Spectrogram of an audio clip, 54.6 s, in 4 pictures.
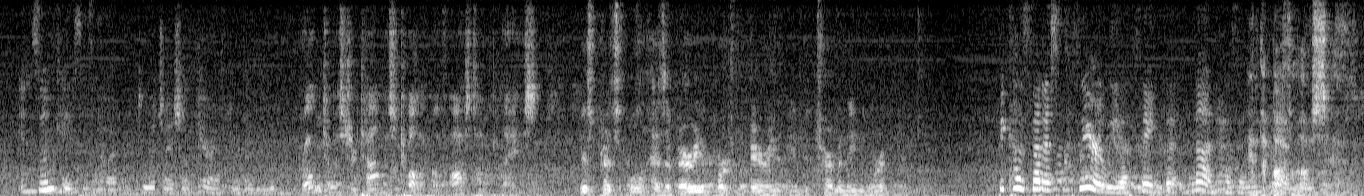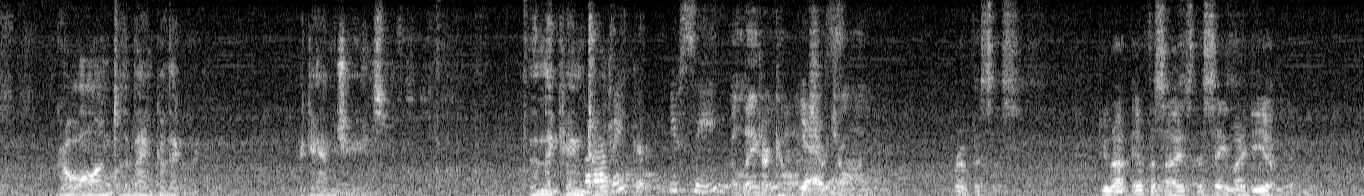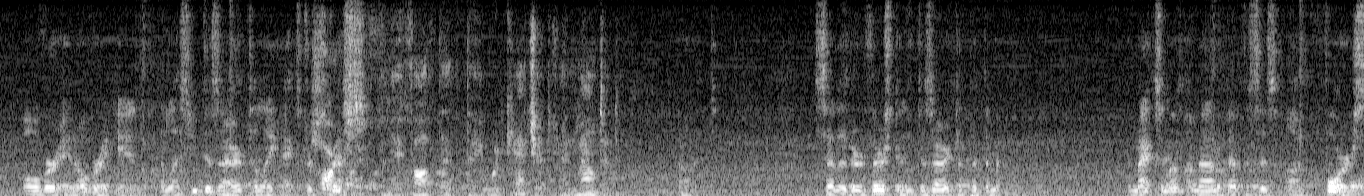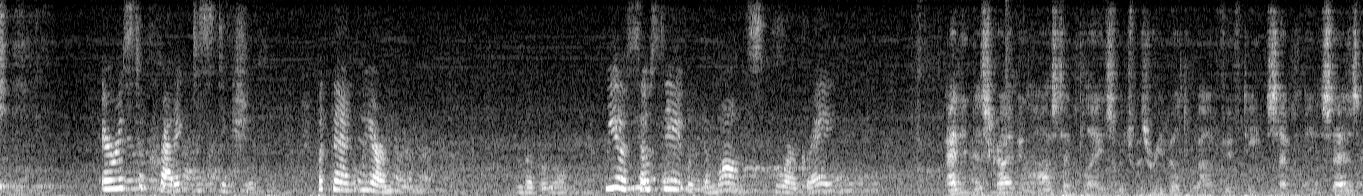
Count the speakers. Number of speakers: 5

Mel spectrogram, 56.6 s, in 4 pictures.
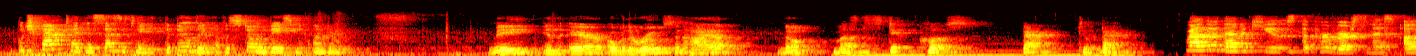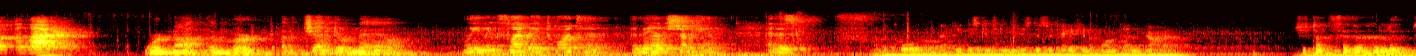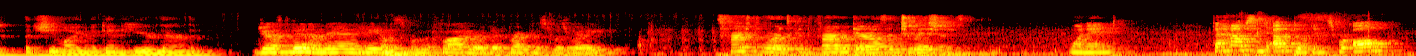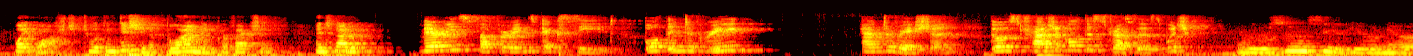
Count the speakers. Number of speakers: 8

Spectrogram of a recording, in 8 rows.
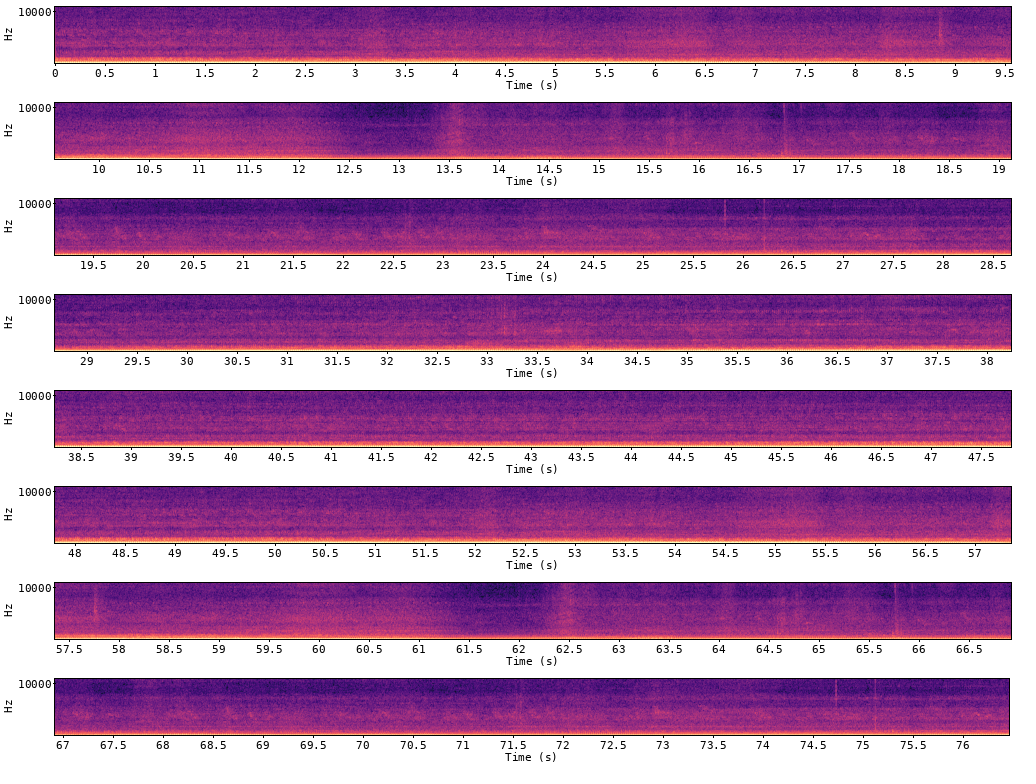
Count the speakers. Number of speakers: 0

